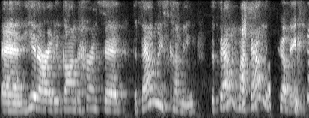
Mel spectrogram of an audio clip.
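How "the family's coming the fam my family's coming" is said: retold happy announcement, higher and half-laughing; excited announcement. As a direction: imitate an eager waiter spreading the news. Retells waiter proudly announcing the family.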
